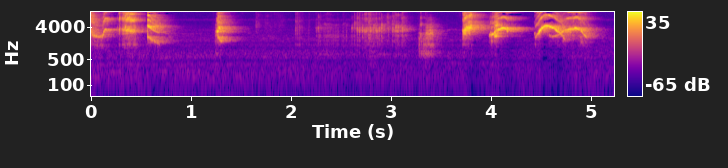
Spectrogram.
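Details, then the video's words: Two young female Agapornis lovebirds, four months old, napping at home; scattered shrill chirps with a quiet gap, then louder rising-falling whistled notes at the end. "Mis dos hembritas Agapornis, haciendo la siesta"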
